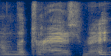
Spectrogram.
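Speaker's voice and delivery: put-on gruff, comedic voice. Quoting a line after another player mentions an impression: Danny DeVito voice. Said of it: "a Danny DeVito quote impression".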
